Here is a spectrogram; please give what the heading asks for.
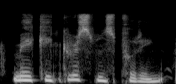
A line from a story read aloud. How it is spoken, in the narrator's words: I sighed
